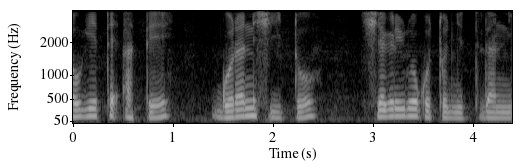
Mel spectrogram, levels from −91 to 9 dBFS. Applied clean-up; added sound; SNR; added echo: none; none; none; none.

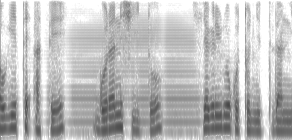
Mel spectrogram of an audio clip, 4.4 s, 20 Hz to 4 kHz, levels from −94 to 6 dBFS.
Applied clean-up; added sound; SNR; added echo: neural mask model RNNoise.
